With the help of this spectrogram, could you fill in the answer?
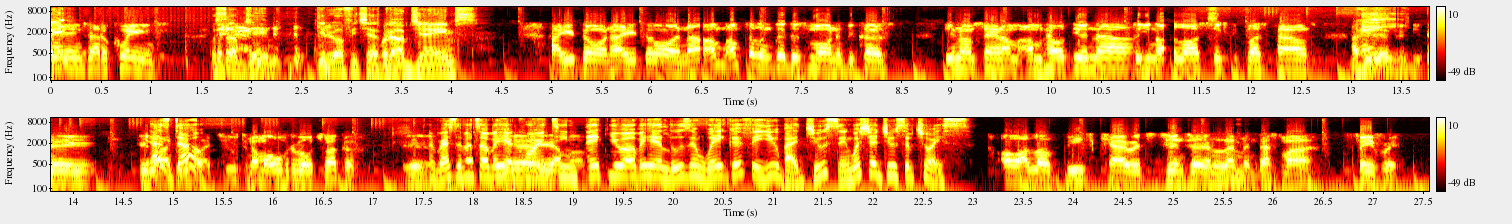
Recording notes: we opened up the phone lines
